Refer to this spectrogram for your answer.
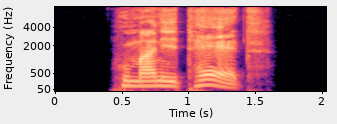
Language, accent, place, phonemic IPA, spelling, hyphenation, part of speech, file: German, Germany, Berlin, /humaniˈtɛːt/, Humanität, Hu‧ma‧ni‧tät, noun, De-Humanität.ogg
- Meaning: humanity (the quality of being humane)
